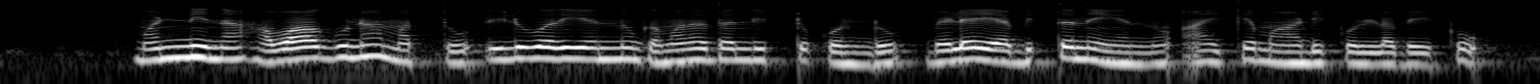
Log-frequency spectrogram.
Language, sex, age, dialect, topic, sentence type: Kannada, female, 41-45, Mysore Kannada, agriculture, statement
